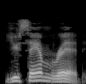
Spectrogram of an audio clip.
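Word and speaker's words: USAMRIID: Institute of infectious diseases USA MRI I D pronounced you Sam R it is the US Army's main institution and facility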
